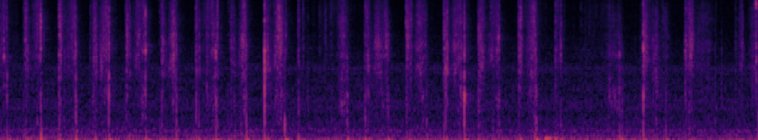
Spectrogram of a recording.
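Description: Tarot cards shuffled by hand in quick, steady riffling bursts, close and fairly quiet, continuing without pause and no talking.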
